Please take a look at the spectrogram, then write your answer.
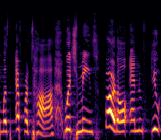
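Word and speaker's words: Ephrathah: naomi was from bethlehem and the way you pronounce this is ephrata okay that's the way you pronounce it that's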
